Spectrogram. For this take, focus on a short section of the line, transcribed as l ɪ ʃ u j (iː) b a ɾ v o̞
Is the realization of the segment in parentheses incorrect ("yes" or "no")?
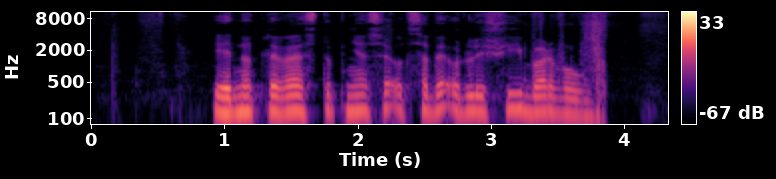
no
